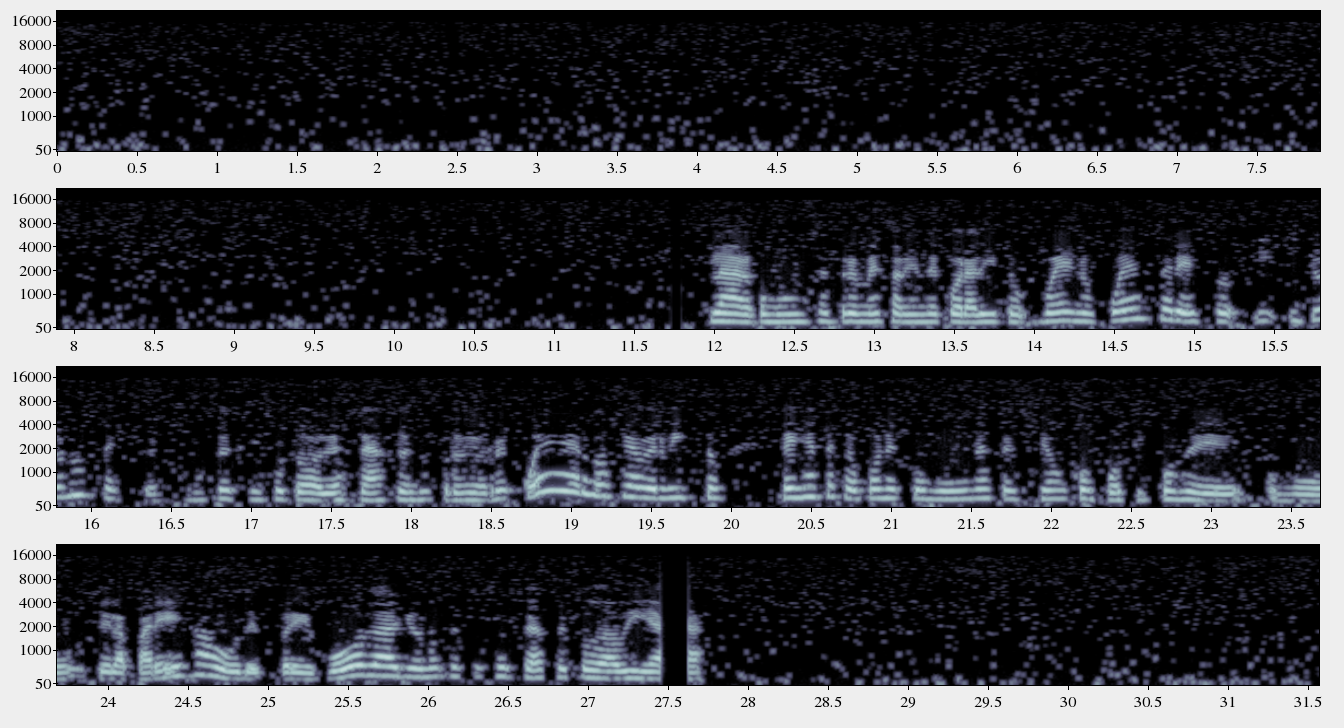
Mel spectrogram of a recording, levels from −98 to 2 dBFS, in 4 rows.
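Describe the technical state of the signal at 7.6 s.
At 7.6 s the speech is affected by overdone noise removal, which runs through the whole clip. A noise reduction stage was pushed too hard. Any frequency band close to its noise estimate gets cut deeply or shut off. Softer parts of the voice fall below that line and vanish with the noise. The gaps sound almost silent but sparkle with tiny twinkling specks.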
